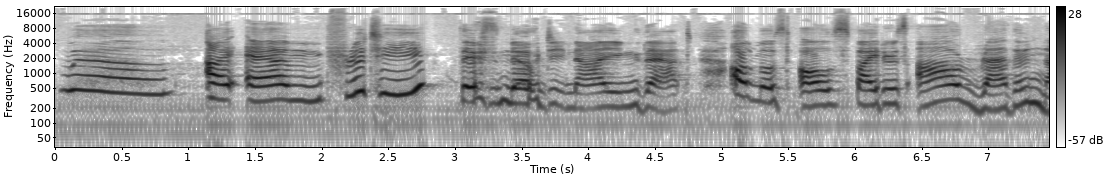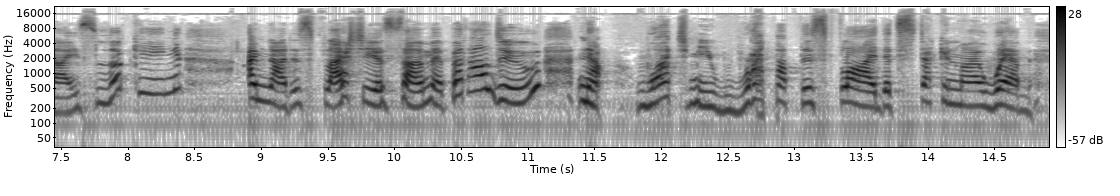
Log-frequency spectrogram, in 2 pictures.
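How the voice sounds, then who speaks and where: A woman's voice: sits high, expressive, takes it slowly, exaggerated voice. A woman voicing a clever, proud and motherly female spider, talking in a matter-of-fact, slightly grand way. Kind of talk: storybook read-aloud.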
